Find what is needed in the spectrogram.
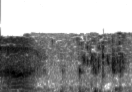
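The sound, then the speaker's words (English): Wine is poured into three glasses: a brief gurgling rush at first, then softer, uneven trickles and splashes, with no voices over it. “And now, before the king comes, I'll pour out three glasses of wine.”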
